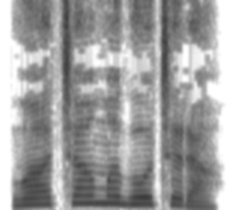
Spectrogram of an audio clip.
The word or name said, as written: ವಾಚಾಮಗೋಚರ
